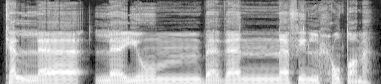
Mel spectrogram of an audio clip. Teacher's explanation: So the noon and ba, they will be assimilated together and you will pronounce them as meme.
